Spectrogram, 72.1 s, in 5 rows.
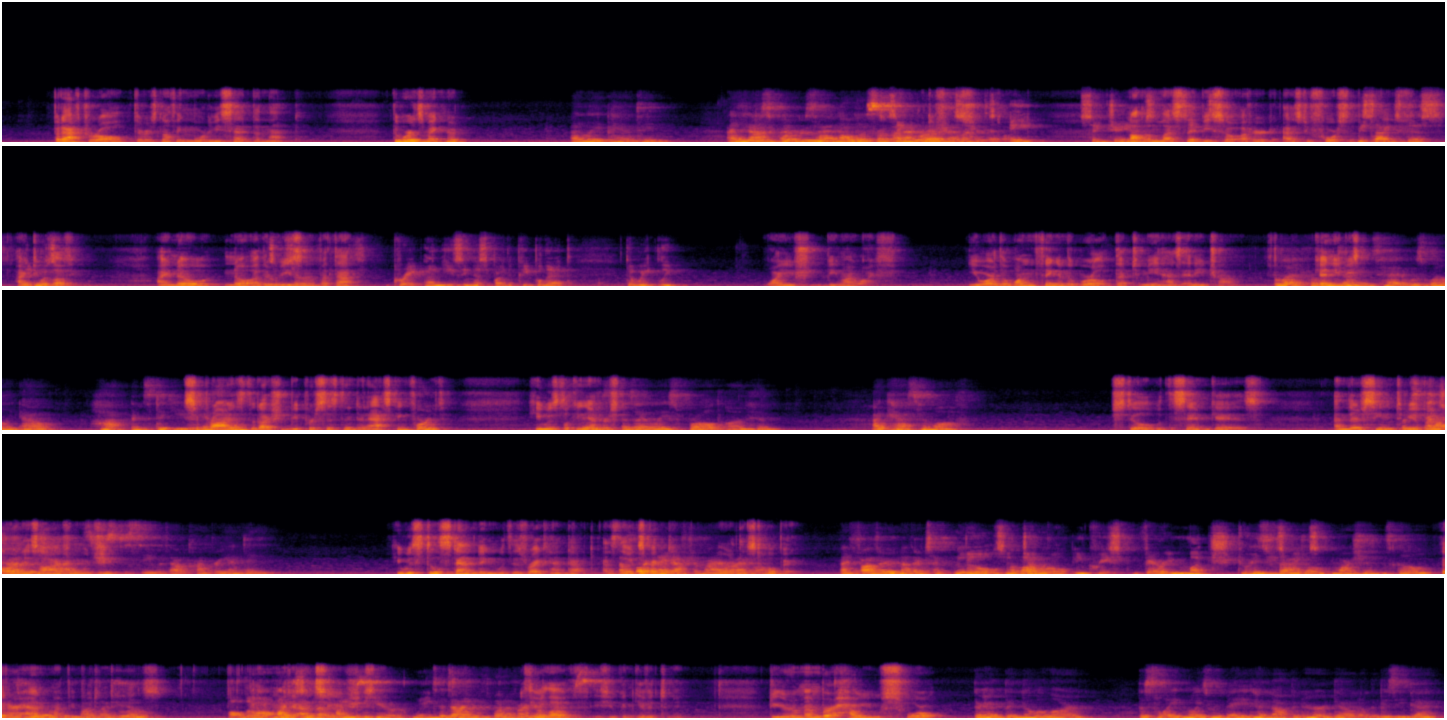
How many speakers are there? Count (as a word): four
